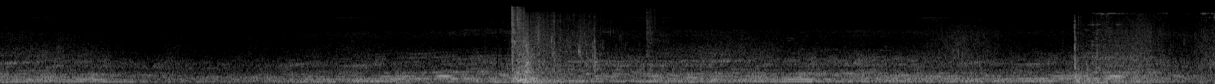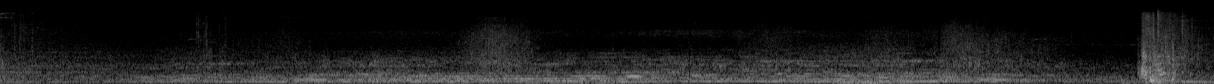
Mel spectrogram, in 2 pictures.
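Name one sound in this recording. A hoverboard hums and whooshes along steadily.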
